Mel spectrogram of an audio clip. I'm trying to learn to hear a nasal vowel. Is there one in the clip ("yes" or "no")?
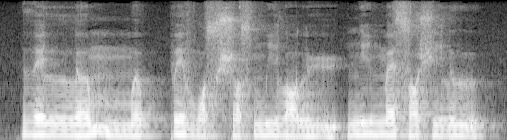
no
